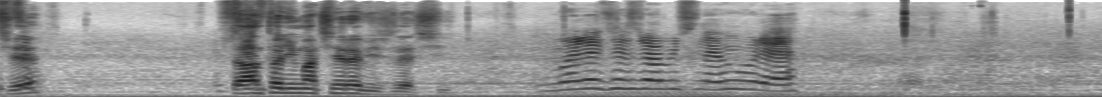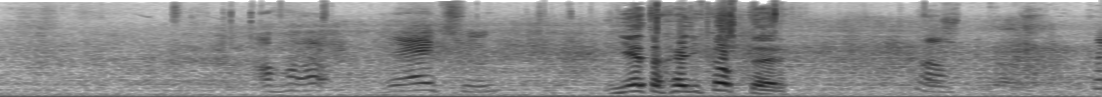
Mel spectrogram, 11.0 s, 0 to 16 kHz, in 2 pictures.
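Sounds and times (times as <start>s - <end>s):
helicopter flying overhead: 0.0s - 11.0s.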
